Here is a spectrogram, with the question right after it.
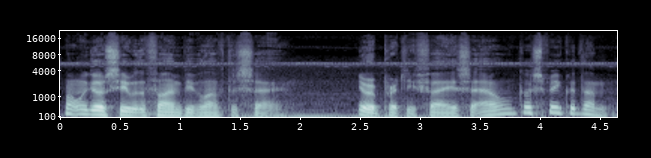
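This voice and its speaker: A man's voice: medium pitch, sing-song, a little fast, a little mellow. A man playing a seasoned ogre-hunting inquisitor in fantasy roleplay, cool and commanding, dry and self-assured.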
